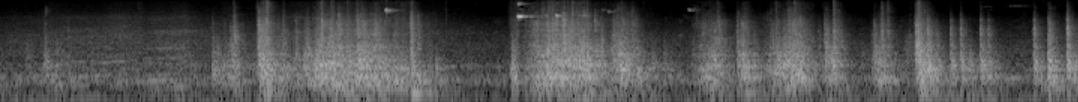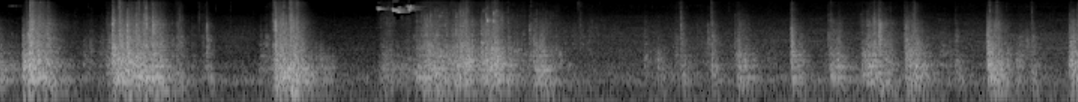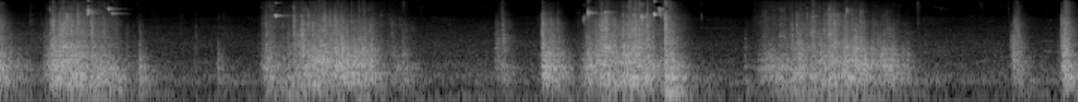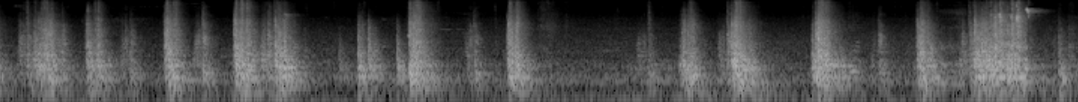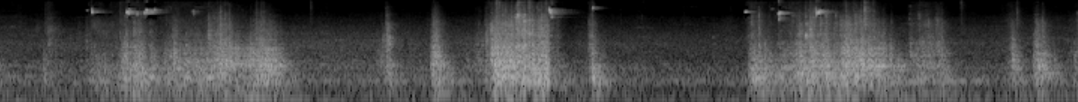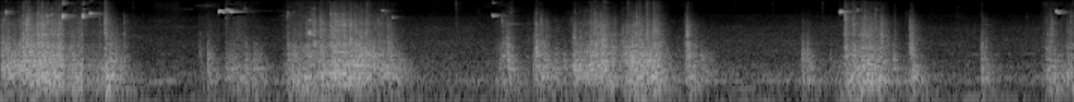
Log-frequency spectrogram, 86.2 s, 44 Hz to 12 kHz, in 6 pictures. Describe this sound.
glass-door-slide05
Sounds of a glass sliding door being opened and closed... And getting stuck more often than not :P. Recorded with a Zoom H4n portable recorder.
close, closing, door, glass, glass-door, open, opening, slide, sliding-door, stuck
